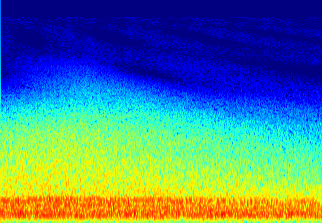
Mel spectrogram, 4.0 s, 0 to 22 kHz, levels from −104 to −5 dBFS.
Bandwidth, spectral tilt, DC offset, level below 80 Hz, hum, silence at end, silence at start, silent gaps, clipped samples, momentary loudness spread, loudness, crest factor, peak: 4.2 kHz; -12 dB/octave; under 0.1%; -46 dBFS; none; 0 s; 0 s; none; under 0.1%; 3 LU; -21 LUFS; 12 dB; -8 dBFS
